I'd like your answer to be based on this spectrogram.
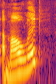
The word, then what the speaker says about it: AMOLED: AMOLED? – AMOLED LED.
